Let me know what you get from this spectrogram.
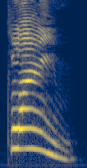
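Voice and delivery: ക്ലൈം said as klaim, no b at the end; ക്ലൈം with silent b, model pronunciation; silent b climb. Shown as a demonstration. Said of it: "ആ ബി silent ആയിട്ടാണ് എപ്പോഴും".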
